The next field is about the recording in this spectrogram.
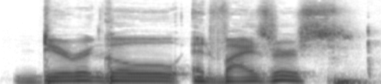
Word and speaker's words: Dirigo Advisors: But is that the Dirigo Advisors? – Yes.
